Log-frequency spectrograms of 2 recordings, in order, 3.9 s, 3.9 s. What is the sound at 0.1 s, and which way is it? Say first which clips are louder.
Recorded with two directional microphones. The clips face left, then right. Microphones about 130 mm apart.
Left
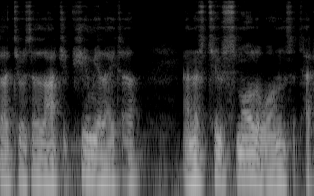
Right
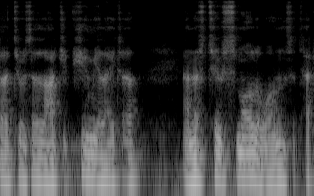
Speech: left 1 dB; 25° left (ahead or behind).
